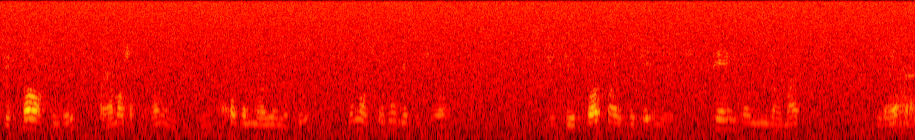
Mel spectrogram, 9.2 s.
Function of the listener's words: taking over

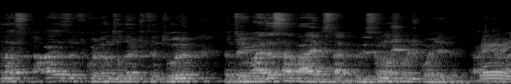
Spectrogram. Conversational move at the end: taking over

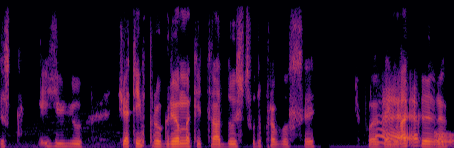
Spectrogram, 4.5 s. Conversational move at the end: taking over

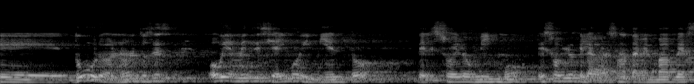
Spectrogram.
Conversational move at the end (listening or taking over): listening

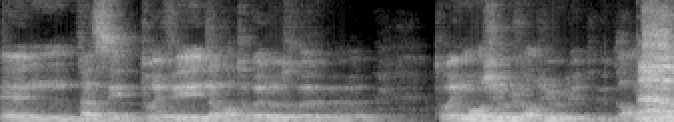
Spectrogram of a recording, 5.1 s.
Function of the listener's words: taking over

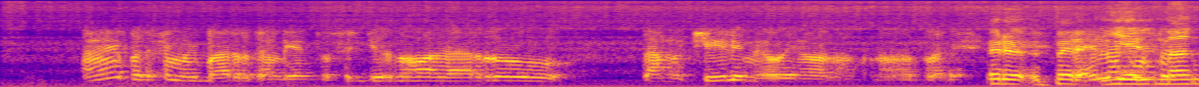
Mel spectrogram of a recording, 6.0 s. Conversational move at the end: taking over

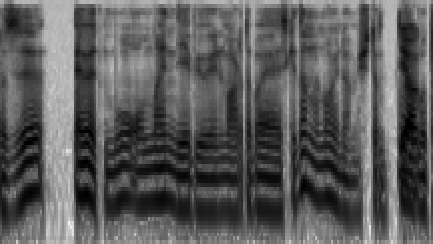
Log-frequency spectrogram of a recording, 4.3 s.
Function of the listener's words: taking over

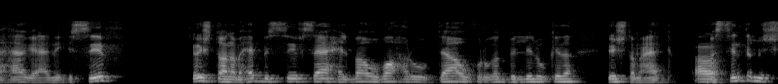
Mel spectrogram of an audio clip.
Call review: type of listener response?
listening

